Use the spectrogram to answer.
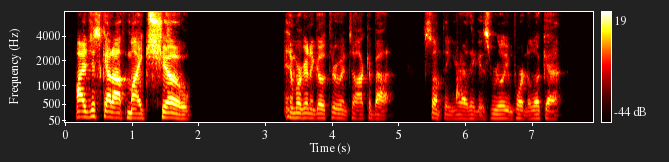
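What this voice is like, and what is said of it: Strained, fading voice. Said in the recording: “Losing my voice because I've been talking nonstop all day.”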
